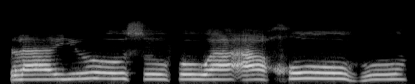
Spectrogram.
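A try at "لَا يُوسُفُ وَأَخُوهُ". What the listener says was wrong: Layu la Yusufu wa akhuhu. Hu-nya pendek ya, Bu, ya.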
